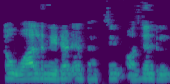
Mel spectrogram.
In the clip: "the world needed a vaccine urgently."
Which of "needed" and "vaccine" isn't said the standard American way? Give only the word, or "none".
vaccine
